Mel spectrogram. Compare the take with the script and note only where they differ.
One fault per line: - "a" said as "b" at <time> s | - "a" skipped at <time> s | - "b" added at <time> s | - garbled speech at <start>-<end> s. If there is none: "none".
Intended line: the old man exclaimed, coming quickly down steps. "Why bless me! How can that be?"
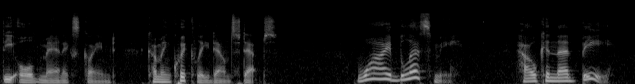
none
